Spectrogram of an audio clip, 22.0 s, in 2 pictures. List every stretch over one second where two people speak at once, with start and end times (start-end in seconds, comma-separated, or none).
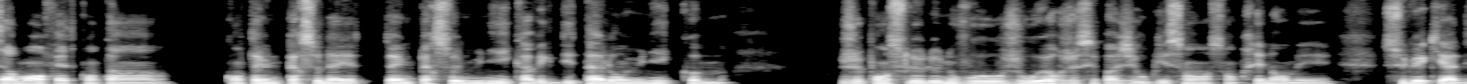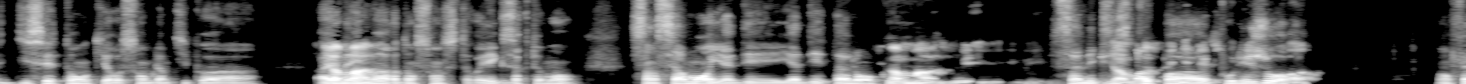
18.9-20.9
